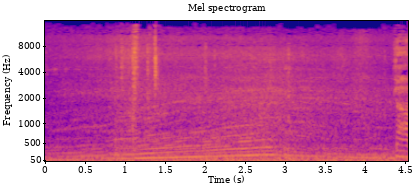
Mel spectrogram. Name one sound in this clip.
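A car engine revs up, rising in pitch, then drops back.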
